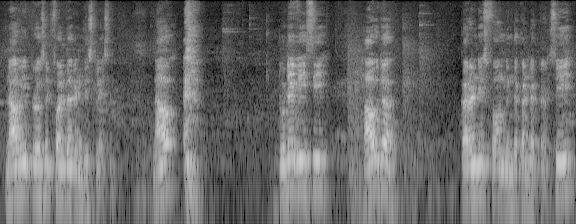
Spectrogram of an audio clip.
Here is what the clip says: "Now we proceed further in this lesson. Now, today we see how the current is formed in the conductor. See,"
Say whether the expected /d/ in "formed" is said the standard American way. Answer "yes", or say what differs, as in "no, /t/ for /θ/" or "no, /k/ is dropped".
no, /d/ is dropped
